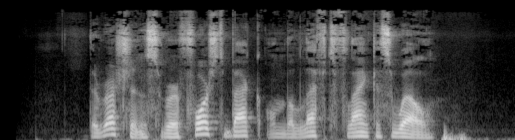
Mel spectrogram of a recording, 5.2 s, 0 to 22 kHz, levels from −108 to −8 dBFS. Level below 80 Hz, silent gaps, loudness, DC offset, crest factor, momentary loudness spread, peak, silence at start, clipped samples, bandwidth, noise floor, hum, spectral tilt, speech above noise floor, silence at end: -48 dBFS; none; -25 LUFS; under 0.1%; 22 dB; 16 LU; -6 dBFS; 0.9 s; under 0.1%; 16.5 kHz; -70 dBFS; none; -3.5 dB/octave; 44 dB; 0.5 s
